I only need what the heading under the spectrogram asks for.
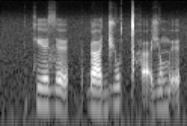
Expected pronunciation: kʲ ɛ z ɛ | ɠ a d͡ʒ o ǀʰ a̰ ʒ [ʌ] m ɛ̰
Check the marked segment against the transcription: correct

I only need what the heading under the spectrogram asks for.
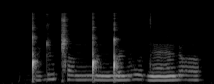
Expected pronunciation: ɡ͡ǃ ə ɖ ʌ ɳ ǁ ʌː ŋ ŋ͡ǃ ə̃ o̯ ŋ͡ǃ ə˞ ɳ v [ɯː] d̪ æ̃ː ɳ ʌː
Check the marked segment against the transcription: incorrect: ʊː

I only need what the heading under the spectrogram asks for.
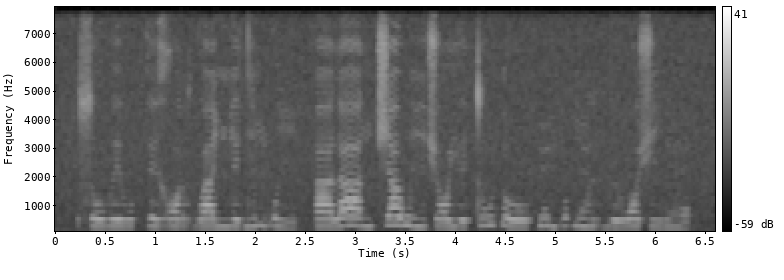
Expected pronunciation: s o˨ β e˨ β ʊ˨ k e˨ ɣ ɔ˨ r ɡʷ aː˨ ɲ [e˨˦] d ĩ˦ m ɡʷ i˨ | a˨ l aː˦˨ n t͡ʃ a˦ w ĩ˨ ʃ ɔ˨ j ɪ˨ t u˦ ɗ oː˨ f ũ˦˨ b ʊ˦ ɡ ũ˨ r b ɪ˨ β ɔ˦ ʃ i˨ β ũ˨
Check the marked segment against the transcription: incorrect: e˨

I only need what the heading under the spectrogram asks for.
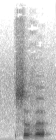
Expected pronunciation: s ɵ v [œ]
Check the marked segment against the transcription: correct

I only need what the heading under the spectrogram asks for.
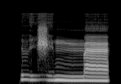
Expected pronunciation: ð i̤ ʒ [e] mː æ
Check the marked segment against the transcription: incorrect: e̤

